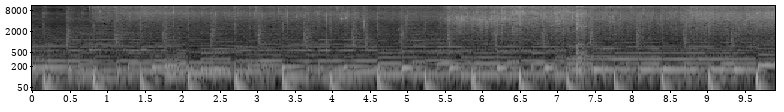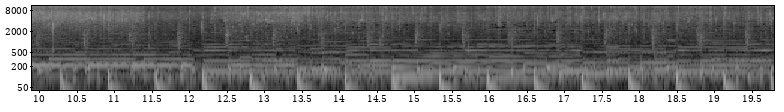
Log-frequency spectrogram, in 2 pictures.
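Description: Minced aromatics sizzling in hot oil in a wok while being stirred with a spatula; the sizzle starts about a second in and gets louder from about five seconds in. Background music with a steady beat plays throughout.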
